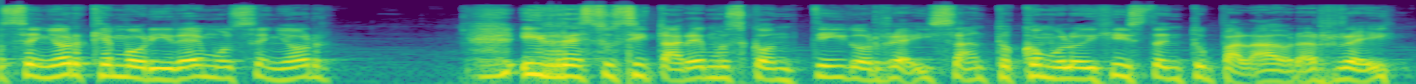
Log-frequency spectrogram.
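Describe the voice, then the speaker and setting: A middle-aged man praying aloud with fervor, his voice sitting a little high. He speaks in short bursts, breaking each phrase with a repeated invocation to God. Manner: fervent, constantly repeating "Señor" and "Rey Santo" between phrases. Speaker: prayer leader. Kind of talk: spoken congregational prayer.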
